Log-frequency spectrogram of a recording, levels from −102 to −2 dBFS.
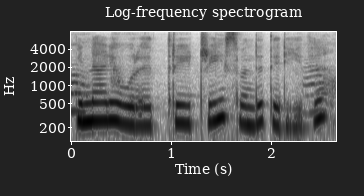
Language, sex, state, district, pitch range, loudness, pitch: Tamil, female, Tamil Nadu, Nilgiris, 220-260 Hz, -15 LUFS, 240 Hz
